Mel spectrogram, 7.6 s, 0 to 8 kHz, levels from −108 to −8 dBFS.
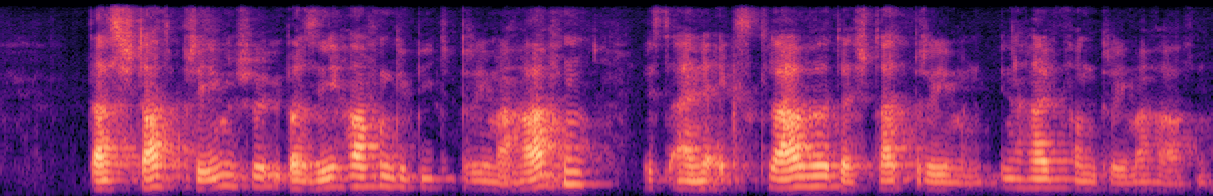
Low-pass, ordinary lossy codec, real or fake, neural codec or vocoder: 7.2 kHz; none; fake; codec, 16 kHz, 8 kbps, FreqCodec, smaller model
